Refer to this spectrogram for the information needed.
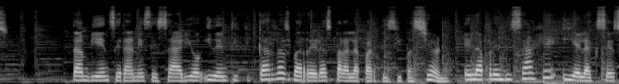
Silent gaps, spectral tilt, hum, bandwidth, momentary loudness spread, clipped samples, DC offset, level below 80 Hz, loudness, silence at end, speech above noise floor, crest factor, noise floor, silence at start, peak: none; -5.5 dB/octave; none; 16 kHz; 6 LU; under 0.1%; under 0.1%; -48 dBFS; -20 LUFS; 0 s; 25 dB; 16 dB; -45 dBFS; 0 s; -4 dBFS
